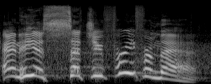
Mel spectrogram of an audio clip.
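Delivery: loud, high, fervent preaching; full-force preaching. Acted. Preacher rejoicing over a healed man, loud fervent preaching. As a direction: preach it out to the pews.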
